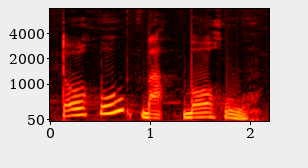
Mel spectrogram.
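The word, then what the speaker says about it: tohu va-bohu: bohu ba boju Perdón tohu ba bohu Yo sé que es como chistoso pronunciarlo estas dos palabras que riman deben ir siempre juntas tohu y bohu esas son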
